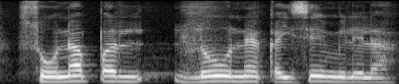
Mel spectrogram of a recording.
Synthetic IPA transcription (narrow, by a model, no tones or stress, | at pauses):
soːnapəɾloːnɛ̃kəɪsemɪleːlaː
